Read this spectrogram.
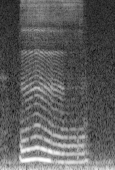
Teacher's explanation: For the z sound, the front part of your tongue raises up and gets really close to that bony ridge on the roof of your mouth, but it doesn't actually touch it.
